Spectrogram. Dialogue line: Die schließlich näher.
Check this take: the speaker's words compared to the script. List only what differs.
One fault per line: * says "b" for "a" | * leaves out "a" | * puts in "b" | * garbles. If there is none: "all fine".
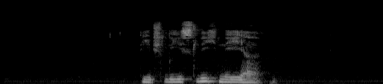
all fine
